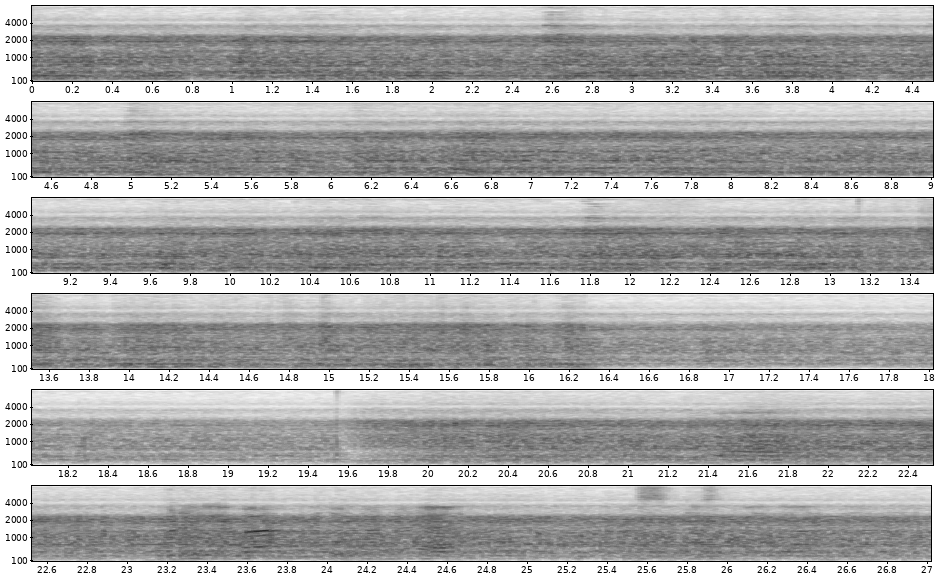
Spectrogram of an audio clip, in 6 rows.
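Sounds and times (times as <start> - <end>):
train rumbling through tunnel: 0.0 - 27.0.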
